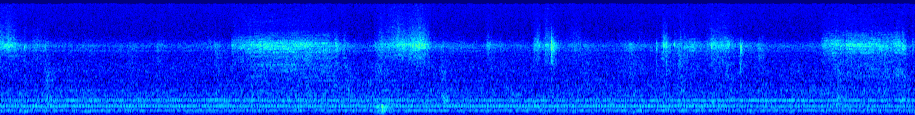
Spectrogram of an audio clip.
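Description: A marker squeaks as it draws lines on paper.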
